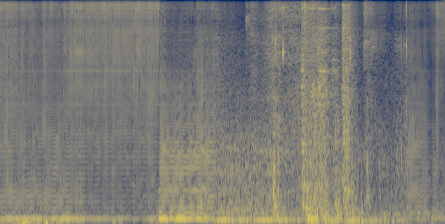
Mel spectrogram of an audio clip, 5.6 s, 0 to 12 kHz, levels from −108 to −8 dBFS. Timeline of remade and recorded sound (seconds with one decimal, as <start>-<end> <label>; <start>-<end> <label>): 0.0-2.7 remade; 2.7-5.1 recorded; 5.1-5.6 remade

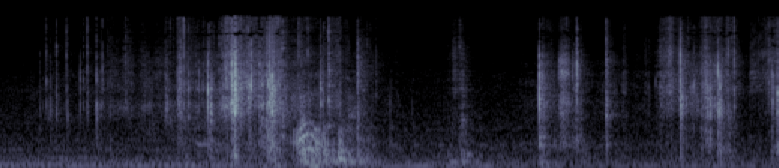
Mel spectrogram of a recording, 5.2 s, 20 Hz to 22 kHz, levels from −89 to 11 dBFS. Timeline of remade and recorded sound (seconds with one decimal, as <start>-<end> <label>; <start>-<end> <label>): 0.0-5.2 recorded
